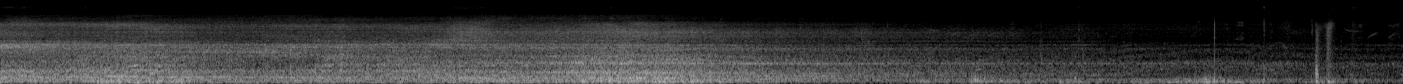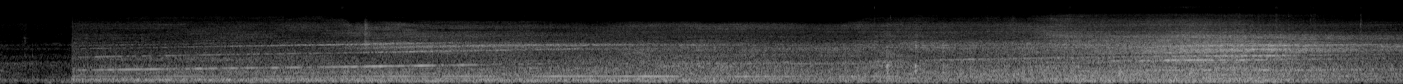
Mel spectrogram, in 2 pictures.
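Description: A passenger train rumbles loudly past on the rails, close by.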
